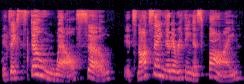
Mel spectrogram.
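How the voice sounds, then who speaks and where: A woman teaching young children, reading aloud expressively and explaining simply and patiently, slowing right down to stress words. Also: mid-range voice, far from the mic, highs cut off. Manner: expressive, emphatic, slows right down on story words.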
